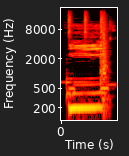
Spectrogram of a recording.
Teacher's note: out which tones to say in which situations when saying e when counting or saying e by itself you should say the first tone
